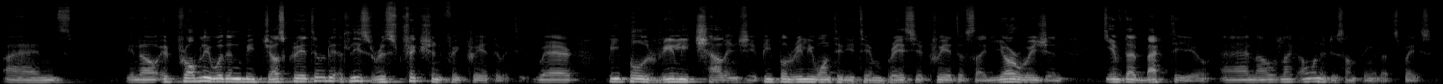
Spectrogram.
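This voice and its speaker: Male interview guest, young adult from Qatar. Lowish, relaxed tone, conversational storytelling with emphatic, heartfelt delivery. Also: moderate pace. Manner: earnest, enthusiastic, emphatic repetition. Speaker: interview guest, startup founder.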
